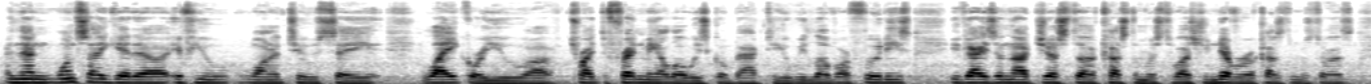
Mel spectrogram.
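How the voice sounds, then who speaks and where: A man's voice: medium pitch, flat delivery, fairly quick, few pauses, mellow, slight background noise. A man with a Brooklyn accent, chatting casually as an interview guest and telling stories in a car. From Brooklyn, New York. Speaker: guest chef and TV product presenter. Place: inside a parked car.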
